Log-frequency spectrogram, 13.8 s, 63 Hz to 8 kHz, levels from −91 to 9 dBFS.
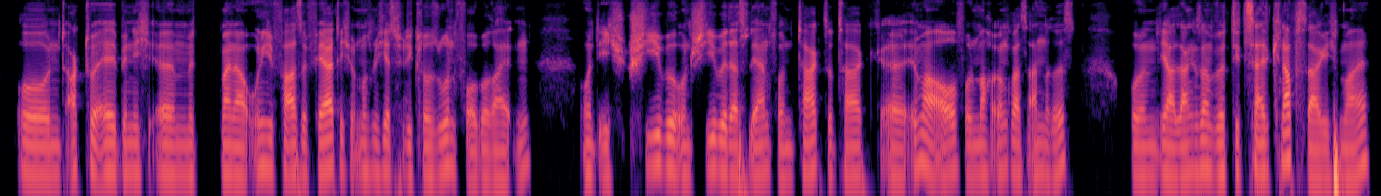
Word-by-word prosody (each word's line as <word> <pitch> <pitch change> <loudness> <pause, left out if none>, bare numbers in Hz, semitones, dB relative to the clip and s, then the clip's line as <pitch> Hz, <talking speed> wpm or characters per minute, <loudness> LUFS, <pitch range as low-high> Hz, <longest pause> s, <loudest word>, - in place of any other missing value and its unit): Und 110 -2 0
aktuell 115 0 +1
bin 115 0 -4
ich, 115 -1 -4
ähm, 110 -1 -1
mit 110 - -4 0.2
meiner 110 -2 +2
Uni-Phase 120 -3 +1
fertig 125 +3 +3
und - - -7
muss 115 0 -6
mich 115 - -6
jetzt 115 -3 0
für - - -9
die 110 - -3
Klausuren 110 +5 -2
vorbereiten. 100 +4 -4 0.5
Und 120 -3 -5
ich 105 -1 -1
schiebe 135 -2 +3
und 110 -1 -3
schiebe 125 -1 +2
das 110 -1 +1
Lernen 110 +2 -1
von 100 -1 -7
Tag 120 +2 +1
zu - - -5
Tag, 105 +2 -3
äh, 105 -1 -2
immer 140 +2 +2
auf 120 +4 +2
und 110 - -3
mach 115 0 -2
irgendwas 115 -3 -2
anderes. 115 +4 -4 0.5
Und 110 -1 -3
ja, 110 -2 +4
langsam 115 +3 0
wird 115 0 -1
die 120 - -1
Zeit 115 0 +5
knapp, 150 +1 +4
sag 100 -1 +2
ich 100 - +3
mal. 100 +8 -1
115 Hz, 195 wpm, -25 LUFS, 110-120 Hz, 0.5 s, Zeit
